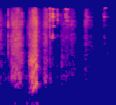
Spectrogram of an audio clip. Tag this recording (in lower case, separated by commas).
home sounds, zipper (clothing)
